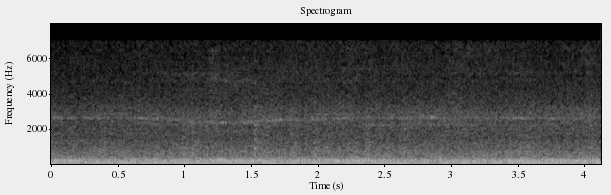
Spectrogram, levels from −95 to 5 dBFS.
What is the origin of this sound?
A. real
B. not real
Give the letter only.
B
